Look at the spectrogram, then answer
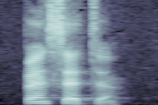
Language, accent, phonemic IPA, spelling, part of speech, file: French, France, /pɛ̃.sɛt/, pincette, noun, LL-Q150 (fra)-pincette.wav
- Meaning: 1. tongs (for fire) 2. tweezers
